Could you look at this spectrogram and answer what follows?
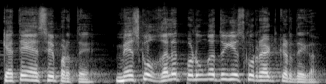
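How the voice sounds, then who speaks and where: A man's voice: high-pitched, sing-song, a little mellow. A man, the founder of an app, eagerly explaining and demonstrating its features step by step as a podcast guest. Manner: eager, stepping through features one by one.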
